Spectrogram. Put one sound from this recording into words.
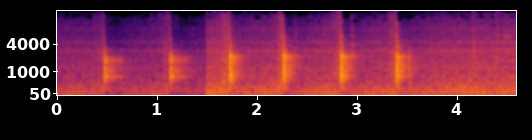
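A knife chops through firm vegetables onto a wooden board.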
